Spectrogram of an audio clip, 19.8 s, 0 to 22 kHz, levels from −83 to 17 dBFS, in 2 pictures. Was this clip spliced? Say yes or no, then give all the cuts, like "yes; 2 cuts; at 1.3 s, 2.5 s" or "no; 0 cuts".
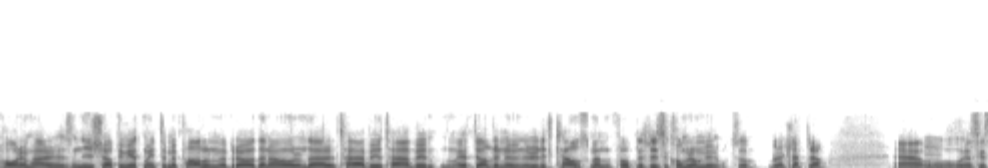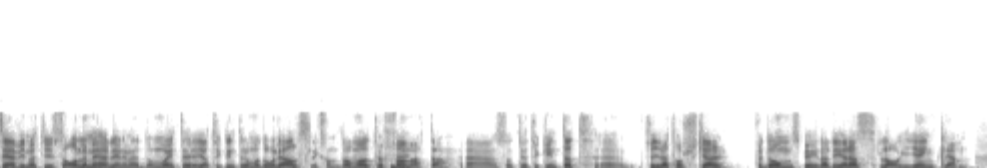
no; 0 cuts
